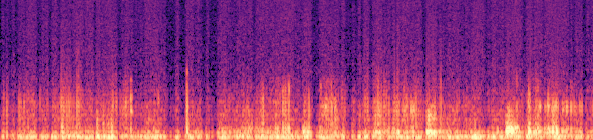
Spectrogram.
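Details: Stomach of a person: continuous low gurgling and rumbling, ordinary bowel sounds (borborygmi).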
